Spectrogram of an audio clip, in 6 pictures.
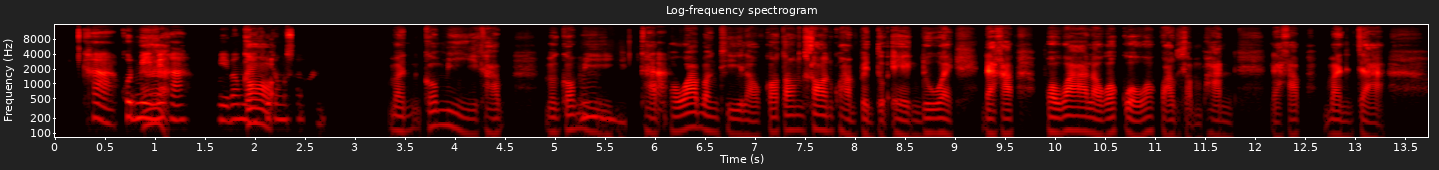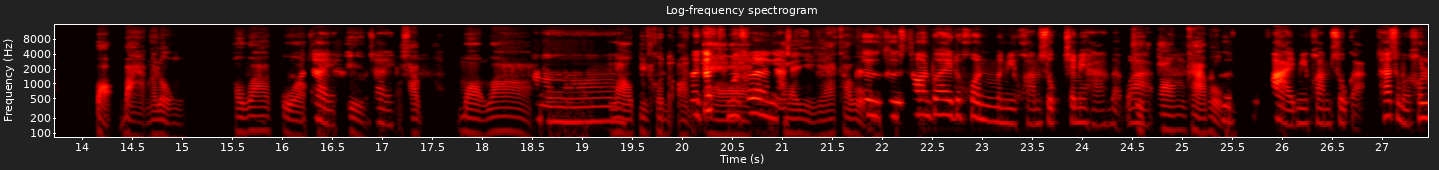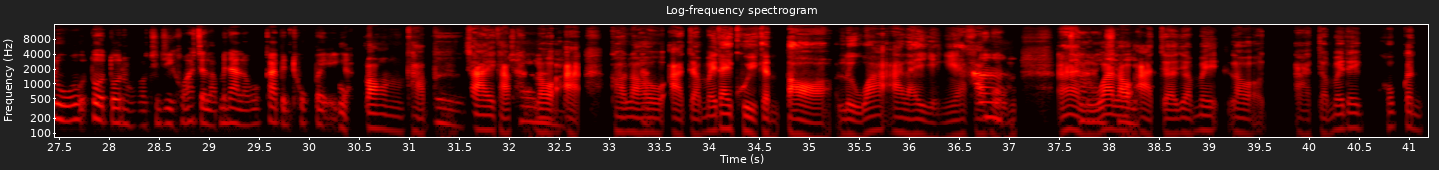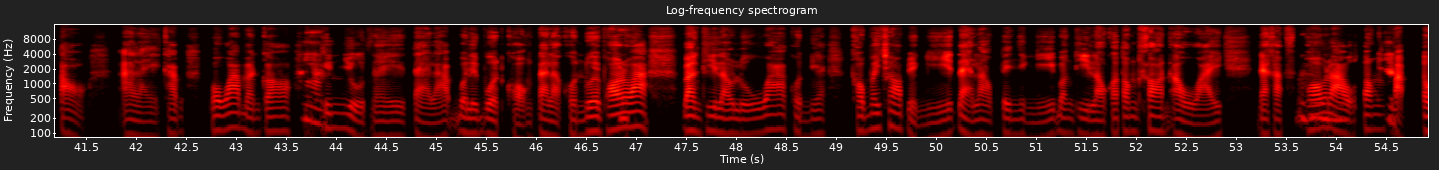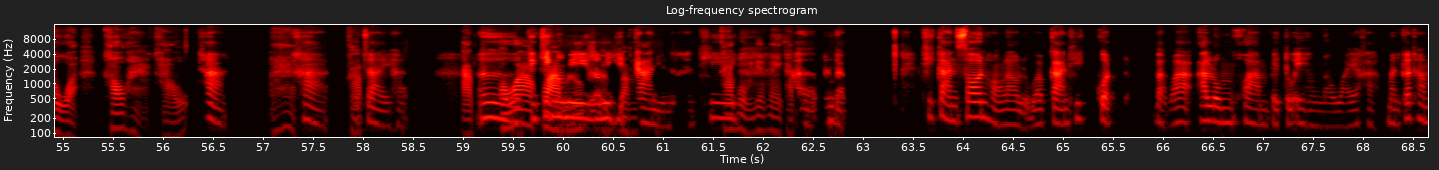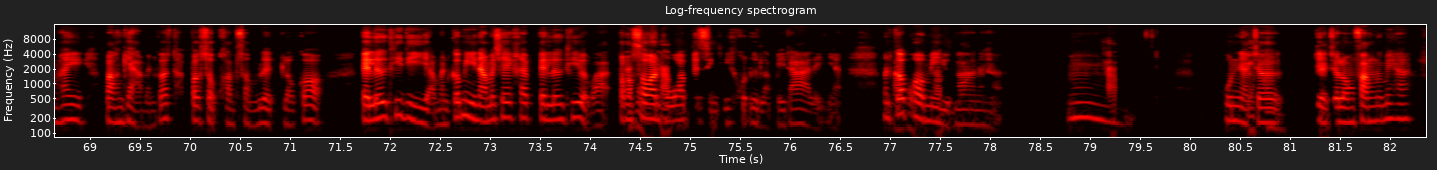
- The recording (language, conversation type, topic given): Thai, unstructured, คุณแสดงความเป็นตัวเองในชีวิตประจำวันอย่างไร?
- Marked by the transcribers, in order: tapping; other background noise; "มันก็" said as "ก๊อด"; tsk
